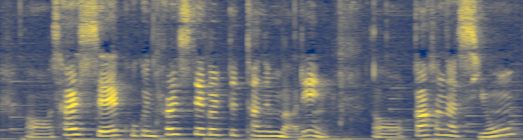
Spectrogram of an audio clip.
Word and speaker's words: carnation: 흔히들 이 말이 카네이션이라는 꽃의 색으로부터 만들어진 단어라고 생각해서 빨강색으로 더 많이 알려진 카네이션을 왜 핑크색과 결합시키는지 의아해 하시는 경우가 많은데요. 살색 혹은 혈색을 뜻하는 말인 까흐나시옹, 영어로 발음하면 카네이션이라는 단어를 예전에는 핑크를 대신해서 분홍색을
